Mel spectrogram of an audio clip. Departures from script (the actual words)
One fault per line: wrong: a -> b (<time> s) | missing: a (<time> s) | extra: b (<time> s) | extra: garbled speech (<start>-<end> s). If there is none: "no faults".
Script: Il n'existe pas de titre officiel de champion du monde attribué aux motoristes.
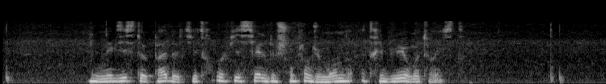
no faults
